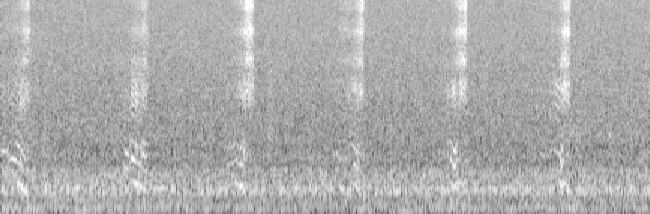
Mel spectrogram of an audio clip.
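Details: Pet rabbit asleep indoors with its eyes open, snoring with a soft puffing 'poo-poo, boo-boo' sound; short breathy snorts recur about every one and a half seconds over a steady background hum.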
